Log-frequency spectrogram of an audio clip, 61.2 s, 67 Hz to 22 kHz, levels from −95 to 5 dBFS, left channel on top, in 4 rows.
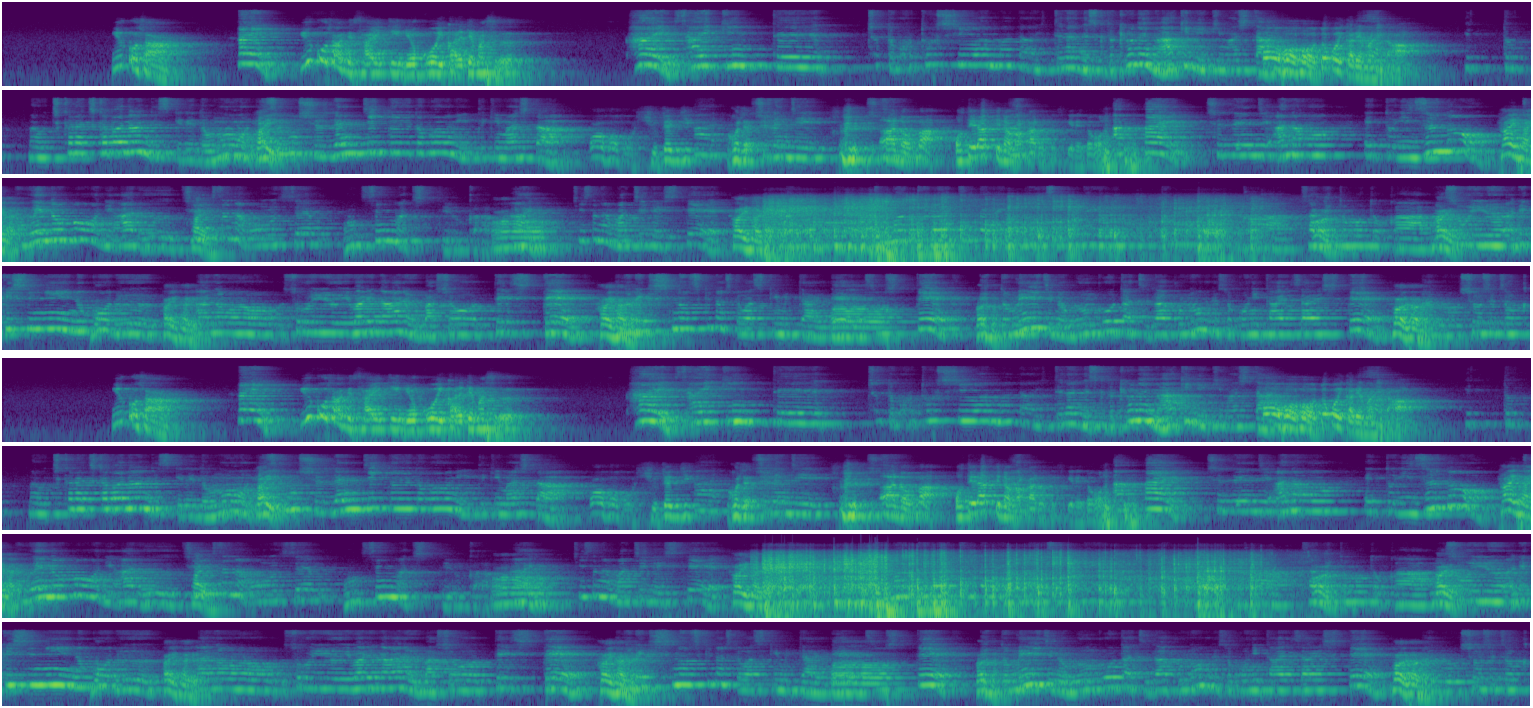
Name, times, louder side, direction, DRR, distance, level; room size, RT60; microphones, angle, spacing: voice 1, 1.1-1.8 3.0-5.2 12.6-14.1 17.8-18.1 21.2-22.2 22.5-23.1 23.7-26.6 30.3-30.8 32.5-32.7 35.5-36.1 37.9-38.4 41.3-41.4 43.7-43.9 44.9-45.2 46.8-46.9 47.5-47.9 51.8-52.3 54.2-54.7 55.6-55.9 59.8-60.2, equal, ahead, -1 dB, 0.4 m, -27 dB
voice 2, 2.4-2.7 6.2-8.2 8.7-12.7 13.6-13.8 14.6-14.8 15.0-15.2 15.6-20.9 22.2-22.5 22.9-23.5 24.1-24.4 25.3-25.6 26.4-30.2 30.5-34.7 35.0-36.0 36.3-37.8 38.4-41.8 42.2-47.4 47.8-54.8 55.0-59.7 60.1-61.1, equal, 40° left, 0 dB, 1.7 m, -32 dB
sound 1, 38.1-43.6, right 5 dB, 70° right, 0.5 m, -27 dB
13.5 x 7.5 x 3.1 m, 0.99 s
head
